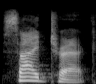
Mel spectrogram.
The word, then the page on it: sidetrack: American English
